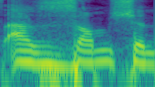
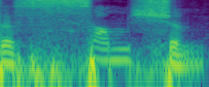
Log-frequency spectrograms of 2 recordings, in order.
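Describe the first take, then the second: First: The consonant after the first vowel sounds like Z. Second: The consonant after the first vowel sounds like S. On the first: The speaker calls it wrong. "Not assumption. There's no Z anywhere in that word" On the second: The speaker calls it right. "the noun of that is assumption"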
